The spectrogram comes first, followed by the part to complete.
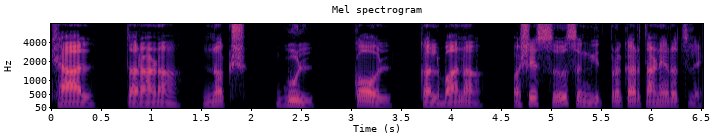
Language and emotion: Goan Konkani, neutral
